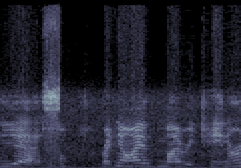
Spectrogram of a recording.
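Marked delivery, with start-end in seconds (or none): none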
